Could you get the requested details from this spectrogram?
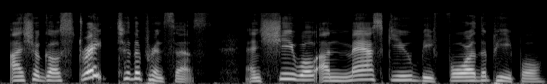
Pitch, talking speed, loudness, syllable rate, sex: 185 Hz, 165 wpm, -22 LUFS, 4.3 syllables/s, female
